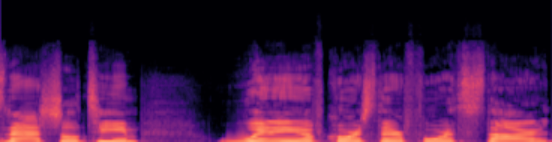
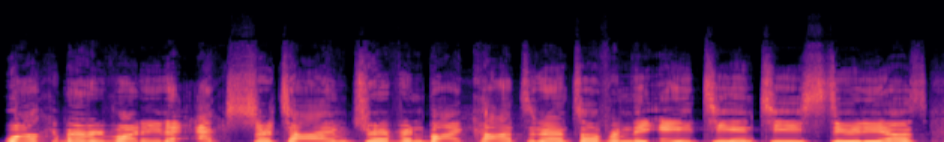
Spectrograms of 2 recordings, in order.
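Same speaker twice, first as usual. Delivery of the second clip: show host; 4 semitones higher than usual. Acted.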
